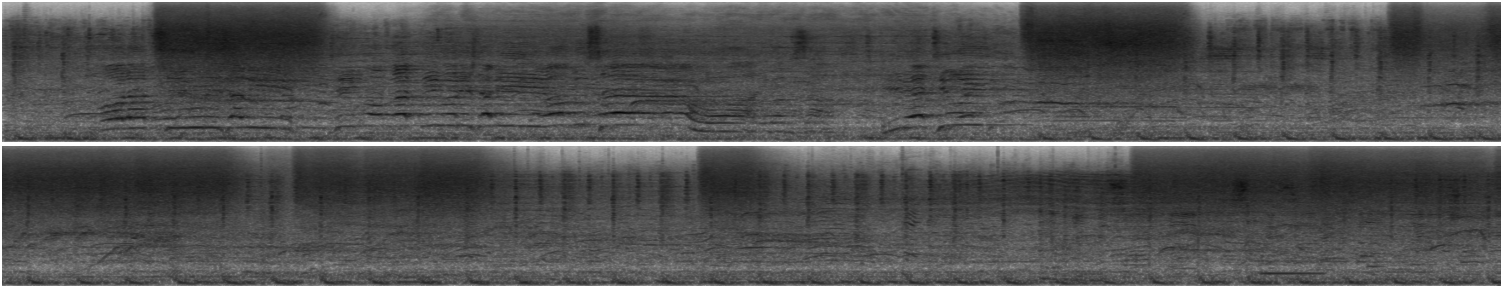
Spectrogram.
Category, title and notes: Soundscapes > Urban
Fun fair teillouse Redon
ambiance, amusement, attraction, fair, field-recording, France, French, fun-fair, music, people, Redon, teillouse, voice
